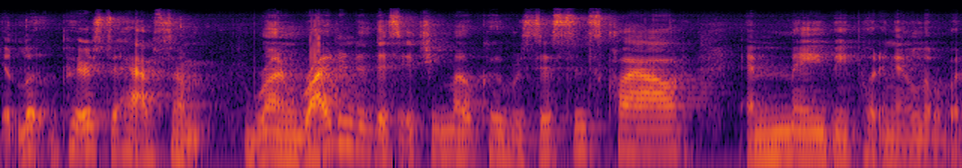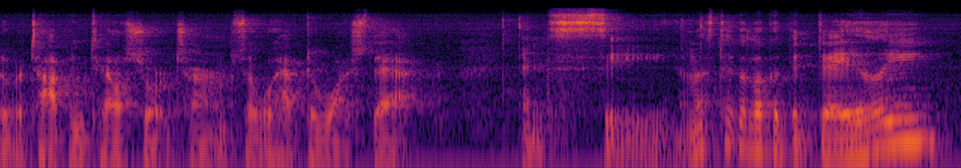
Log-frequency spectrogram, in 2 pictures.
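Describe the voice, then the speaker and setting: A woman with a very deep, low pitch and vocal fry talks at a moderate pace with lively intonation. The room echo is audible. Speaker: stock market educator. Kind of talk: screen-share trading tutorial. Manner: casual, hesitant with fillers.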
